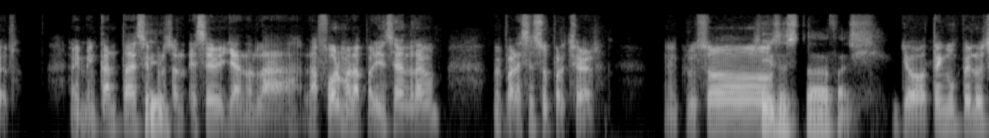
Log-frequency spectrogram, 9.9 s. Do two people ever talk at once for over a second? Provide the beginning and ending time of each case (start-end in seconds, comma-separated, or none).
none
